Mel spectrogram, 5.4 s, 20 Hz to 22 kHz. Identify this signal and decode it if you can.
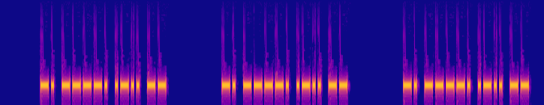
Morse code, heard as a keyed tone, about 46 wpm, 700 Hz. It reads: N9LM N9LM N9LM
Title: USA Call Signs - 4 Characters - Repeated 3x - 45wpm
